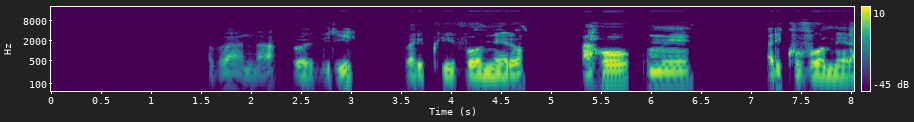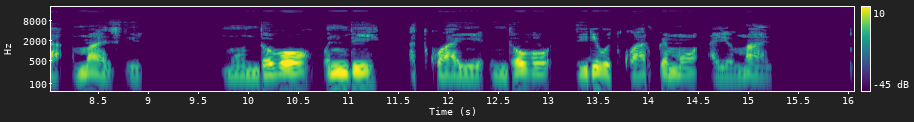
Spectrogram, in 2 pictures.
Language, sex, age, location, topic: Kinyarwanda, male, 18-24, Kigali, health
